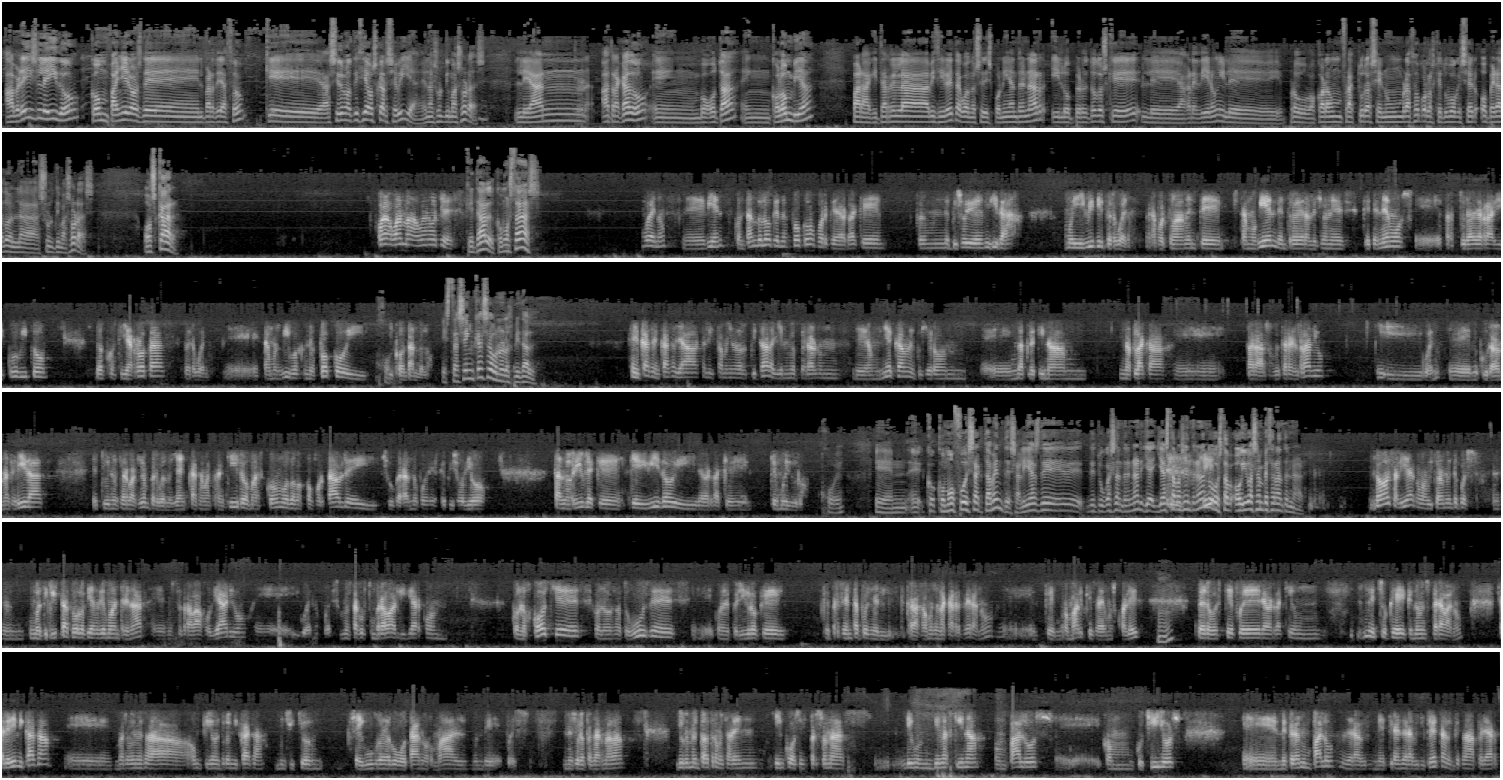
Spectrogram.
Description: El ciclista español Óscar Sevilla fue noticia el pasado fin de semana por la paliza que recibió de un grupo de delincuentes que le asaltó, le agredió salvajemente y le robó varias pertenencias. " Estoy contándolo, que no es poco. Ha sido un capítulo de mi vida difícil ", dijo este lunes en El Partidazo de COPE , ya desde su casa en Colombia.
